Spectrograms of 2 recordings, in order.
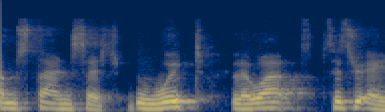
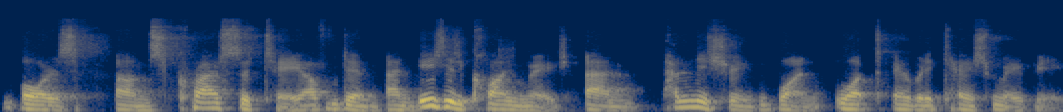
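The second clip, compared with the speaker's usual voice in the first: slow, deliberate read of the passage; careful reading aloud; 3 semitones lower, 4 dB quieter, much slower than usual. Shown as a demonstration. Tutor reads the passage to his student, slow and careful. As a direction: read each phrase slowly so the student hears the accent. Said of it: "ผมจะอ่านให้ฟังนะ เพื่อดึงสำเนียงนะครับ".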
